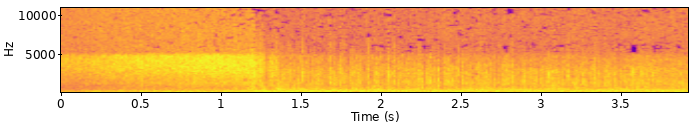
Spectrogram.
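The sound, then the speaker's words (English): Atomic bomb test explosion, Test Abel: a deep, continuous roaring rumble that fills the whole stretch, its hiss thinning slightly partway while the heavy roar carries on. “All right, let's take a few minutes right now and get acquainted with an A-bomb. Meet Test Abel.”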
